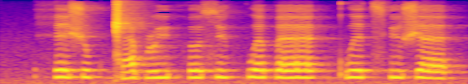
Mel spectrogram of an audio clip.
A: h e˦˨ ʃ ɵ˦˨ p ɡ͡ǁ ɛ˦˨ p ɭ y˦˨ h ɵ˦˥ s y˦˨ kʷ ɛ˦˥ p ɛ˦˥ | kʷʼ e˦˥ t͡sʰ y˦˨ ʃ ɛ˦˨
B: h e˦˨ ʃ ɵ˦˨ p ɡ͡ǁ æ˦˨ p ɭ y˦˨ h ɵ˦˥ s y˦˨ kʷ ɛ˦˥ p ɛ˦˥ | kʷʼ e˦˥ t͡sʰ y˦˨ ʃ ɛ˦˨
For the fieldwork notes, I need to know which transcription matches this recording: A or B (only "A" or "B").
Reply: B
